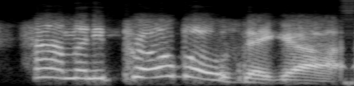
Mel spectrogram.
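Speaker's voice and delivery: very high-pitched, swooping delivery. Speaker retells the reply to his question about rival cornerbacks, Aqib Talib's high-pitched voice. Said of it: "in his high pitched voice".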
